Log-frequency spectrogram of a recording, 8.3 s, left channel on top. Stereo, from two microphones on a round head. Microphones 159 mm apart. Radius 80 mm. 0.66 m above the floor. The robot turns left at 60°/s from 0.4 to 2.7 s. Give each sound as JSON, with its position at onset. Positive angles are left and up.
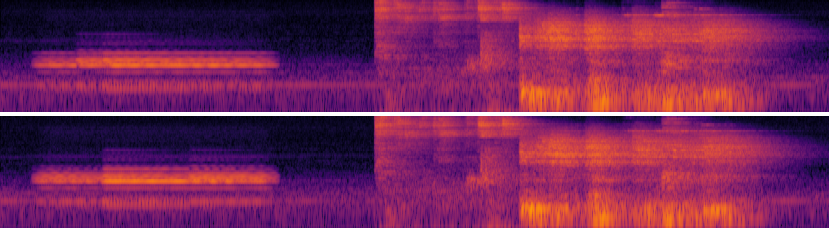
{"t": 3.7, "sound": "tearing paper", "side_deg": 5, "distance_m": 0.7}
{"t": 5.2, "sound": "keys jangling", "side_deg": 40, "distance_m": 0.5}
{"t": 6.6, "sound": "a clunk", "side_deg": 30, "distance_m": 0.7}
